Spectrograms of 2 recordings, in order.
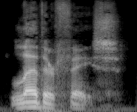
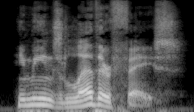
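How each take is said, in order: First: Said in the usual way. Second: Slow, higher, louder clenched-teeth correction; irritated man corrects a friend through clenched teeth. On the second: A narrator's reading. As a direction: force it out through gritted teeth. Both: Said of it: "teeth tightly clenched".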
